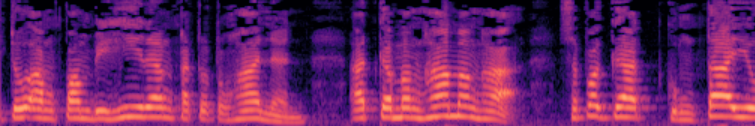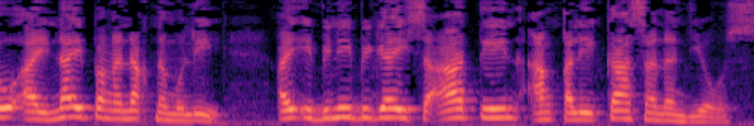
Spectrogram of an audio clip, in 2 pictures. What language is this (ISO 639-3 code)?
fil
